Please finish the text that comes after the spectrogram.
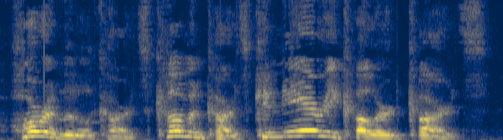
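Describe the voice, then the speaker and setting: A man's voice: high-pitched, big pitch swings, unhurried, recorded from a distance, voice pushed up. A man putting on a rapturous, swooning Toad. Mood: dreamy. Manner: gushing, swooping and breathless. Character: rapturous, boastful male toad, lost in dreamy obsession. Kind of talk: storybook reading aloud.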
